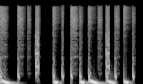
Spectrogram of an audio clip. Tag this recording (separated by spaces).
beat dnb jungle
